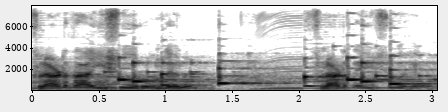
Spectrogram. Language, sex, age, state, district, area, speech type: Dogri, male, 45-60, Jammu and Kashmir, Reasi, urban, spontaneous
